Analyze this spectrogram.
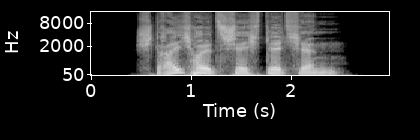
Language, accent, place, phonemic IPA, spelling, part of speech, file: German, Germany, Berlin, /ˈʃtʁaɪ̯ç.hɔl(t)sˌʃɛç.təl.çən/, Streichholzschächtelchen, noun, De-Streichholzschächtelchen2.ogg
- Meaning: diminutive of Streichholzschachtel (“matchbox”)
